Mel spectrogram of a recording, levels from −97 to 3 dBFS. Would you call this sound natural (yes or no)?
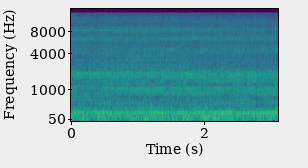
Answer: no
